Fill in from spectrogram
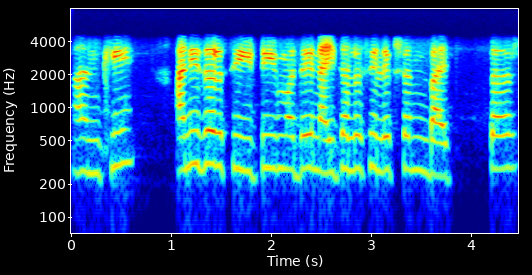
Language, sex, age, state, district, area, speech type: Marathi, female, 18-30, Maharashtra, Washim, rural, conversation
